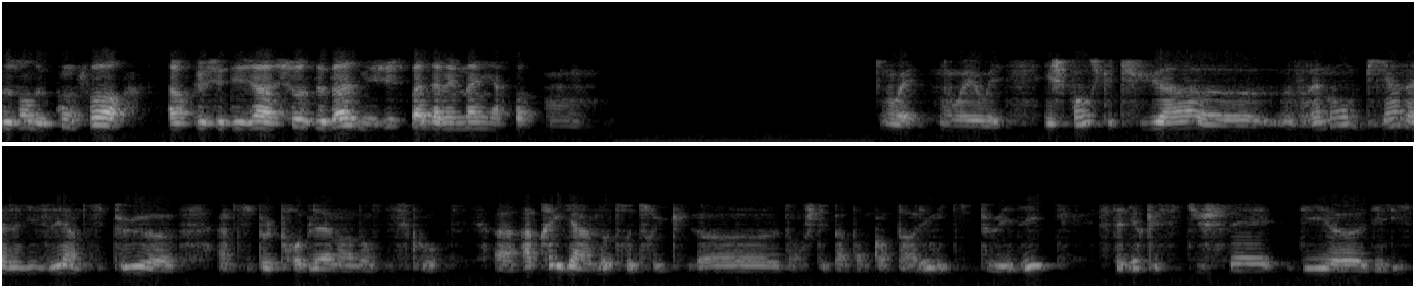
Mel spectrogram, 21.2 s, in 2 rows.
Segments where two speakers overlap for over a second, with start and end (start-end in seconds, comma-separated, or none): none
